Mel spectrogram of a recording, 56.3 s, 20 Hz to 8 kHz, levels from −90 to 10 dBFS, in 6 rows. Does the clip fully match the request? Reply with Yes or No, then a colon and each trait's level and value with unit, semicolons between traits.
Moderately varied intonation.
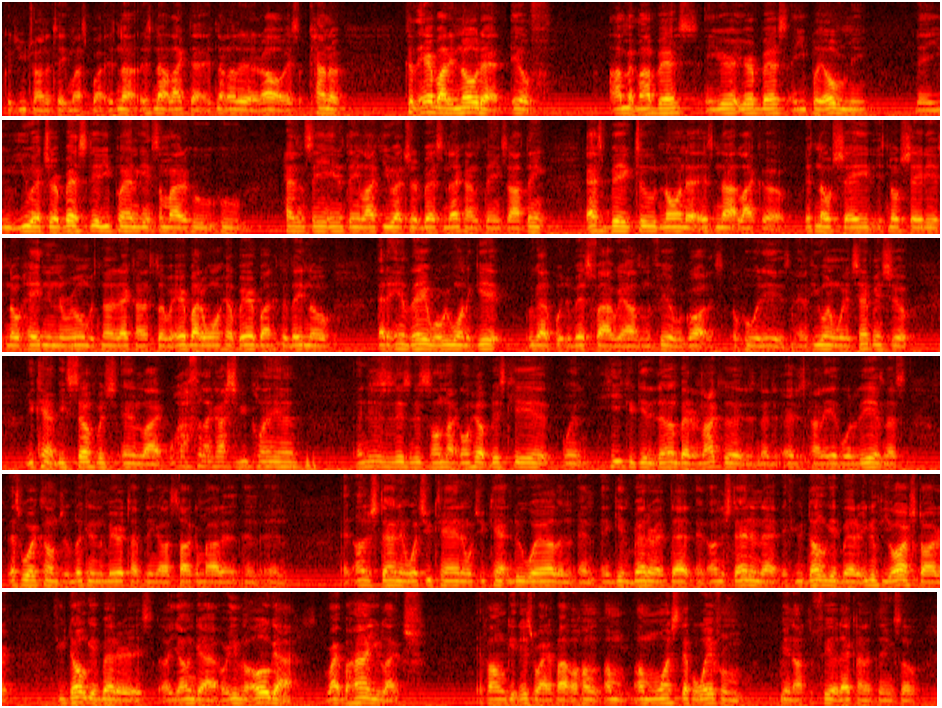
No: narrow, 2.3 semitones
